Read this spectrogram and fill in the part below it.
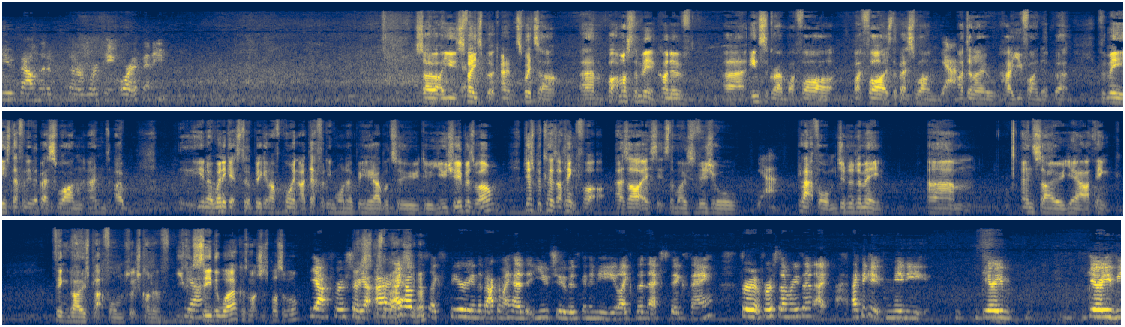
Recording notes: You’re going to hear a little background noise in this episode so please excuse that. We recorded this mid-day at 2:00pm UK time, which was 8:00am central Midwest. Take a break from filming to hop on this interview.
